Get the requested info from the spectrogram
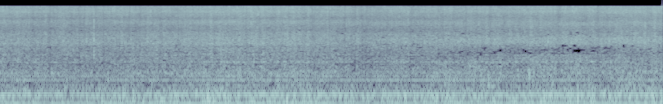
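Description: Chopped vegetables frying in oil in a frying pan, sizzling steadily, under a steady low hum.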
